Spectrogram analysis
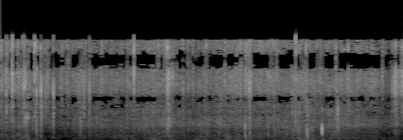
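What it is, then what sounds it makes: Concrete rubble pile. Long pastel nails and fingertips scratch and rake across a pile of dry grey concrete and plaster rubble chunks with dust. The sound is quiet, gritty crackling and crumbling with sharp little clicks and bright hiss throughout.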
